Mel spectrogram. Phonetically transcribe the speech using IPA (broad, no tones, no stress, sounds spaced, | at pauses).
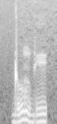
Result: ɖ u m b y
